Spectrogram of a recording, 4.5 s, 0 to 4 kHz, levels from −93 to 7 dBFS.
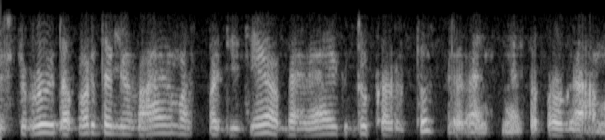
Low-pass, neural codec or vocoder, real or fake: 3.6 kHz; vocoder, 22.05 kHz, 80 mel bands, HiFi-GAN; fake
